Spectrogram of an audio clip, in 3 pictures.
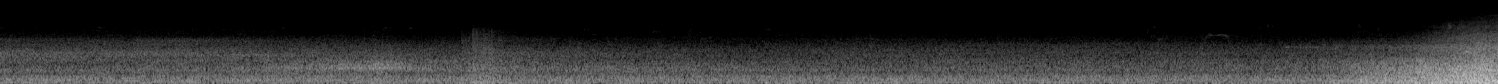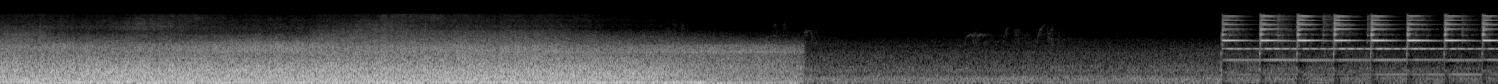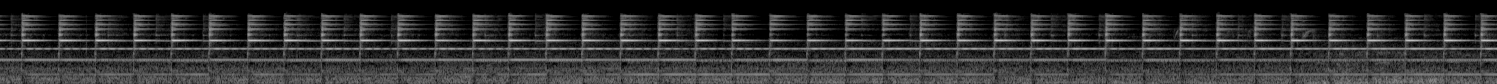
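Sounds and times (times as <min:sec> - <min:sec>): loud rushing noise: 0:01.4 - 0:06.5, 0:13.3 - 0:23.0
level crossing bell ringing: 0:27.2 - 0:44.9.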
